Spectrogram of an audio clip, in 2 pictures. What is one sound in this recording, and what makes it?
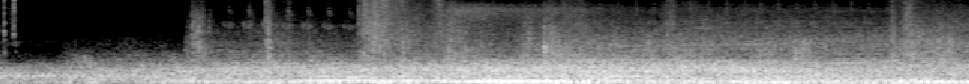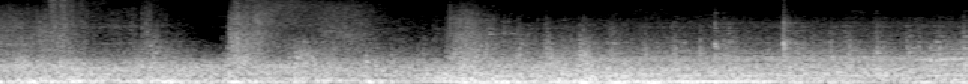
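A deep mechanical rumble swells and rolls on as a heavy lift rises.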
